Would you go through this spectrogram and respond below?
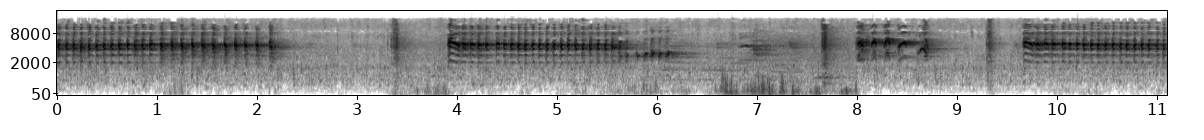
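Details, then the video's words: Cucak ijo (greater green leafbird), platuk bawang-style training song. Repeated bouts of fast, high, chattering notes are broken by pauses, clicks, and a low rumbling sound in the middle. "Masteran cucak ijo rasa platuk bawang"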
